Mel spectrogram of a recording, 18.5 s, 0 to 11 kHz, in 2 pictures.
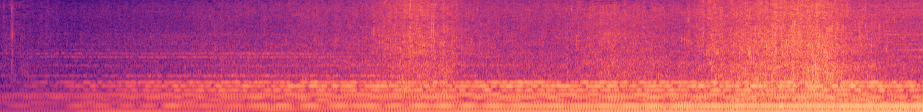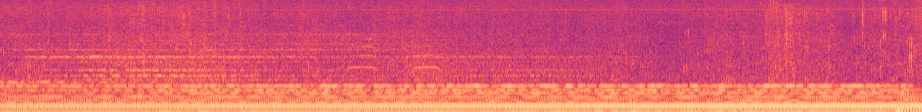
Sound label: Brainwave Entrainment 7,81 Hz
